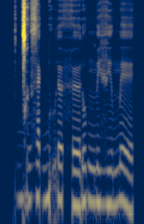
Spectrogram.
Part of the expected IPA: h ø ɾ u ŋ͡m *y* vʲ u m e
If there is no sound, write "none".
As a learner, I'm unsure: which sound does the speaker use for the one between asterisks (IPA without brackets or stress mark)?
y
